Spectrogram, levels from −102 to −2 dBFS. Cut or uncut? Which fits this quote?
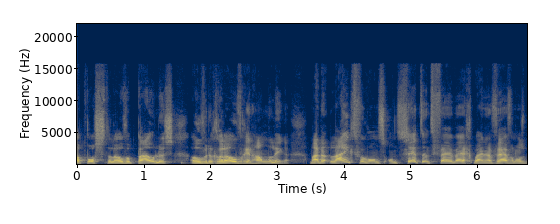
uncut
